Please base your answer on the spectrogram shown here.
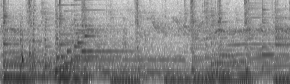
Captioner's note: notification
